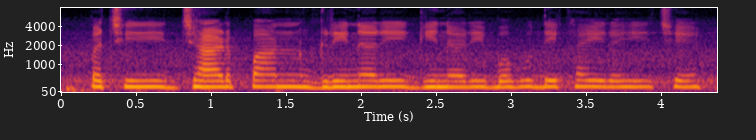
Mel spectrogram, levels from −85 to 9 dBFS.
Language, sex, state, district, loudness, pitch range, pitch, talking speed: Gujarati, female, Gujarat, Gandhinagar, -17 LUFS, 205-215 Hz, 210 Hz, 125 wpm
